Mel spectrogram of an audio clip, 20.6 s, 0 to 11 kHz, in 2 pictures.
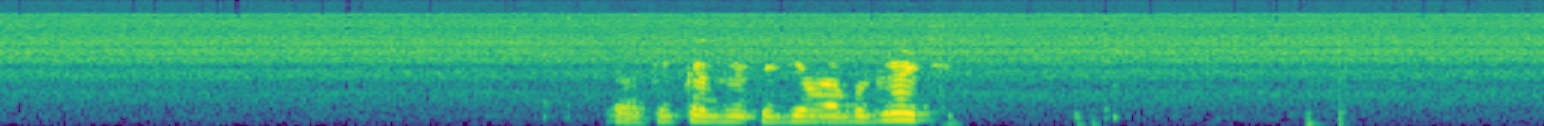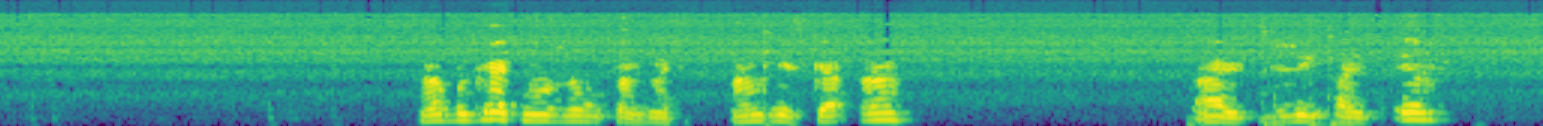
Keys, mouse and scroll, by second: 6.1-7.4 middle drag, 8.7 r, 12.0 click, 13.9 middle click, 15.5 a, 18.7 alt+g, 19.2 alt+r.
